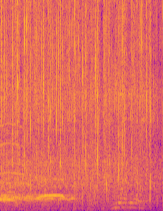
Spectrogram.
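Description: A Korean lecture audience claps at a donation project talk, a dense patter of applause running throughout while a voice speaks over it, loud at first and easing slightly toward the end.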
